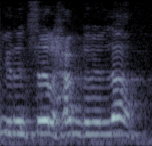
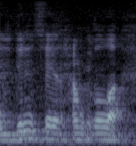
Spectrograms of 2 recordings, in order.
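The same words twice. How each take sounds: First: Much higher, set-apart voice for the Prophet's reply; quoting the Prophet. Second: Said in the usual way. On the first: Retold or imitated. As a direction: lift the voice high to voice the Prophet's answer. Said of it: "He said". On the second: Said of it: "So it's not like you're less".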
